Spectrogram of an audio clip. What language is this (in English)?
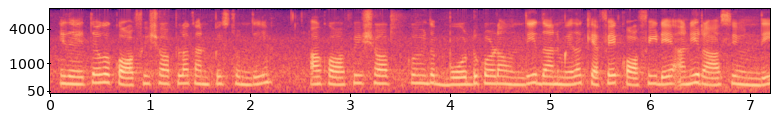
Telugu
